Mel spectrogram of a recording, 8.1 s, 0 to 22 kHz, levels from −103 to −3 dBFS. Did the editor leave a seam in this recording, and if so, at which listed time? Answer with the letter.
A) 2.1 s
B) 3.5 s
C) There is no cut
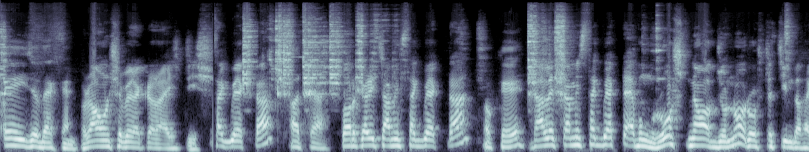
A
